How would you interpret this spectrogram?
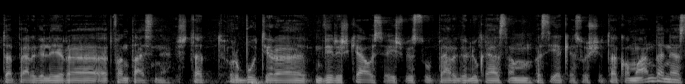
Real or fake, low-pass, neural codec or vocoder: real; 10.8 kHz; none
